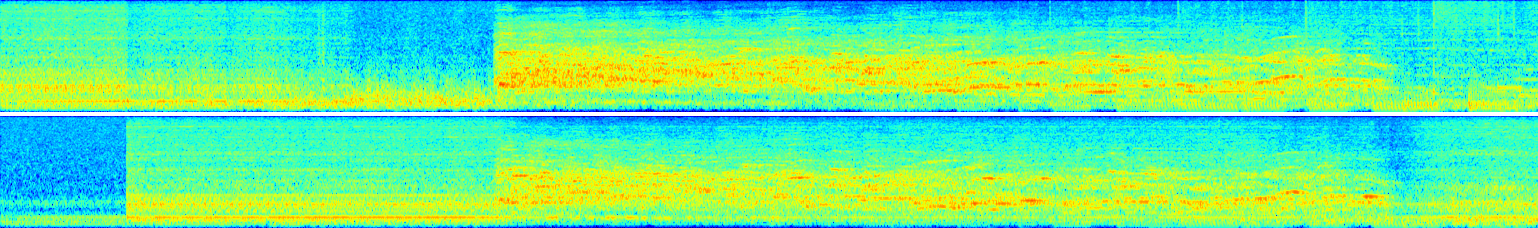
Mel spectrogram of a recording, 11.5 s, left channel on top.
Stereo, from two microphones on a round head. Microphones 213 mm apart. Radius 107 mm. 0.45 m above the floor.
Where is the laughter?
75° left (ahead or behind), 3 m; by 10.5 s 50° left (ahead or behind), 6 m.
